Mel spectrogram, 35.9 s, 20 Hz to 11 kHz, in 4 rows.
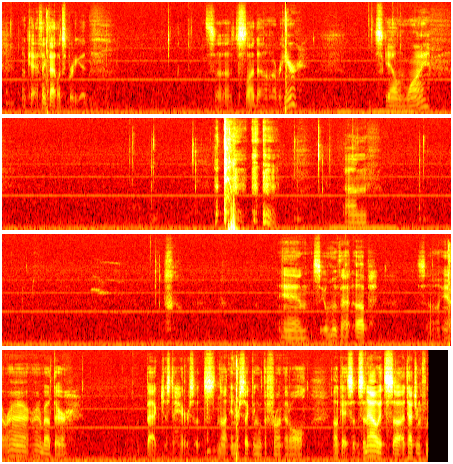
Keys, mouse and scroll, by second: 0.8-2.7 drag, 2.7-3.9 middle drag, 5.6-7.3 drag, 9.2 s, 13.9-15.7 middle drag, 17.9 KP_3, 19.4 middle click, 26.8-28.6 drag, 31.6-33.4 drag, 33.1 middle click, 33.4-34.9 middle drag.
